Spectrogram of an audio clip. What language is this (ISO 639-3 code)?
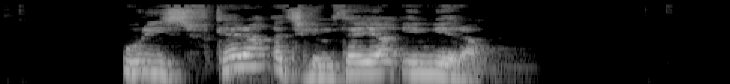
kab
